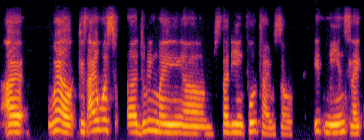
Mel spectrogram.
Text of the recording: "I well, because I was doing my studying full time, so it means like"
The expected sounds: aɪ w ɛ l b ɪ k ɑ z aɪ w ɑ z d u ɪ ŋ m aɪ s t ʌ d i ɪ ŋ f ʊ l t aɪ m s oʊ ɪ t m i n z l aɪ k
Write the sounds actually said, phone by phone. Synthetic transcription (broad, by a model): aɪ w ɛ l k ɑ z aɪ w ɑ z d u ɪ ŋ m aɪ s t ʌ d i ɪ ŋ f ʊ l t aɪ m s oʊ ɪ t m i n s l aɪ k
